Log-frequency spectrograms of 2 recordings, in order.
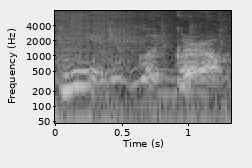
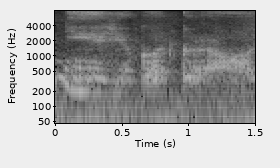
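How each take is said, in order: First: High, soft cooing to the dog; sweet pet praise, lifted and hushed. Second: Breathless whisper to the dog; soft secret praise for the pup. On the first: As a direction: coo it up high like praising a puppy. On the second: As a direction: whisper it close into the dog's ear. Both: Real, not acted. Cooing to her dog Huck.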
